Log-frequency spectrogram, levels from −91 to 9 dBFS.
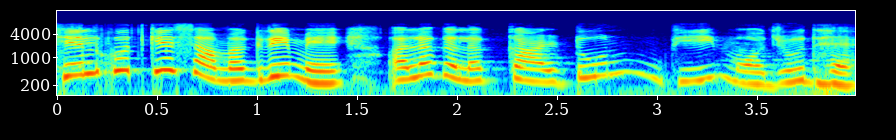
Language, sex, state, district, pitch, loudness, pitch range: Hindi, female, Assam, Kamrup Metropolitan, 295 Hz, -15 LUFS, 255-360 Hz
